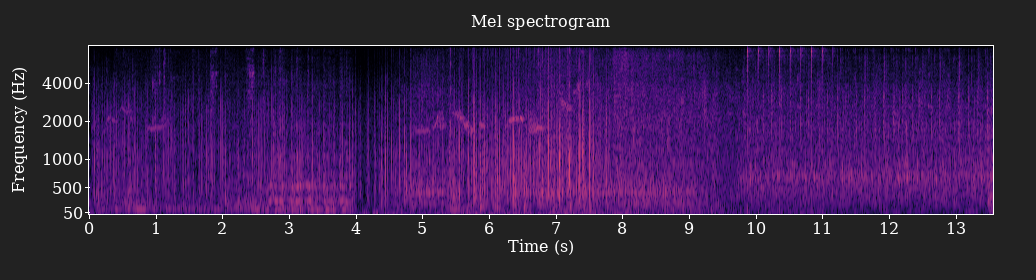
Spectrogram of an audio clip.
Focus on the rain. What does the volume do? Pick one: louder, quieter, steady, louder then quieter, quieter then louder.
louder then quieter.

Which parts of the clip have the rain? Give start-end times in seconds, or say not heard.
0.0-13.5.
